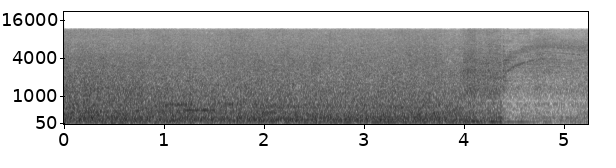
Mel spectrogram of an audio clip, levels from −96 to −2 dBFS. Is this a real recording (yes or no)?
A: yes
